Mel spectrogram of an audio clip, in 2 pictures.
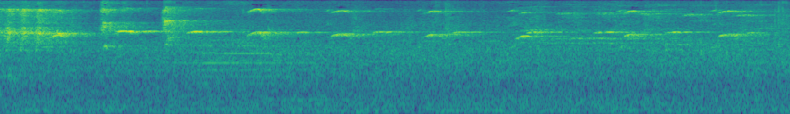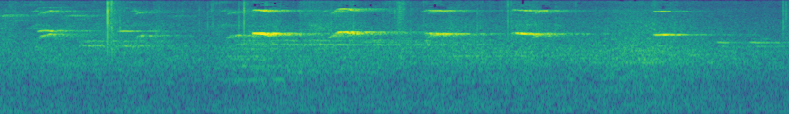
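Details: Loud chirping from an Indian squirrel, sharp high chips repeated in quick series, growing stronger and more clipped toward the end, with a few sharp ticks and a soft low hum of background noise throughout.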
